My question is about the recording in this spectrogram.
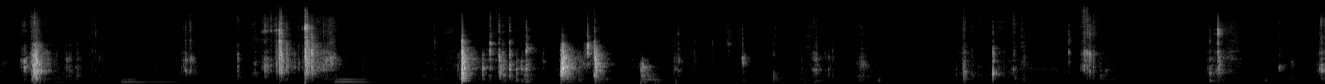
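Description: Handling noises: small hard items and packaging being picked up and set down, with irregular clicks, taps and crinkling in several short bursts.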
